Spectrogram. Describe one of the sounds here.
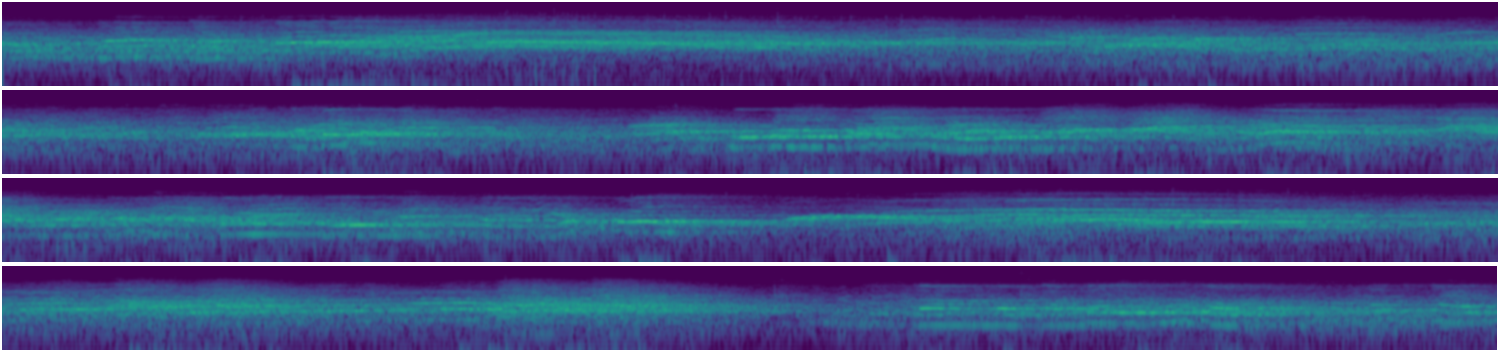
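A young woman speaks with animation over a loudspeaker.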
